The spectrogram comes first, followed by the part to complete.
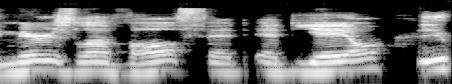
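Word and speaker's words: Miroslav Volf: in I'm hoping I'm pronouncing his name correctly mirrors love valve at Yale you pronounced it correctly yes who does uh you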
